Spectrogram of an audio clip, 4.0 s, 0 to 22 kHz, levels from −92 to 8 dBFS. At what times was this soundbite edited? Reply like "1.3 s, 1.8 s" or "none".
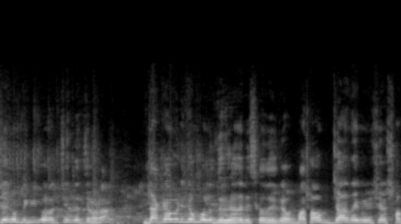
3.1 s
